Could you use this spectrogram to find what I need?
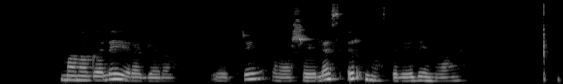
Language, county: Lithuanian, Utena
